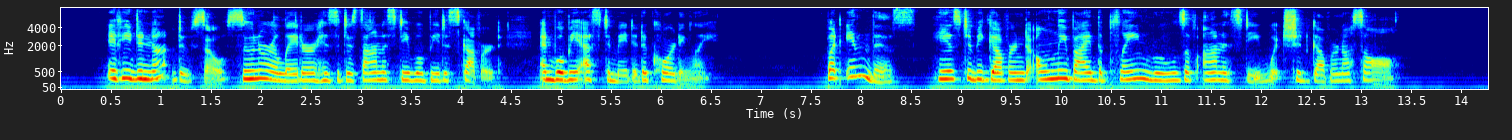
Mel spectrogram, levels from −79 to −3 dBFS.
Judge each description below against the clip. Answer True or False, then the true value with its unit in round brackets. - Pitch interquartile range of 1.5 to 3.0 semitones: True (2.6 semitones)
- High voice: True (235 Hz)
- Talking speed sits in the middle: True (165 wpm)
